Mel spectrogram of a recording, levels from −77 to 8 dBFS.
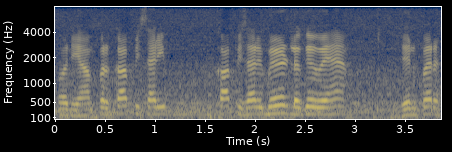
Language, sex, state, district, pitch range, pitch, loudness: Hindi, male, Rajasthan, Bikaner, 155-195 Hz, 185 Hz, -14 LUFS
